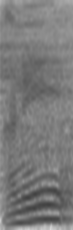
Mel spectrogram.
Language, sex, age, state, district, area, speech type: Goan Konkani, male, 30-45, Goa, Quepem, rural, spontaneous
